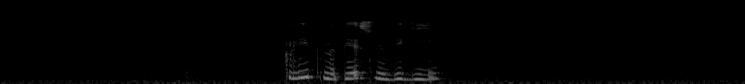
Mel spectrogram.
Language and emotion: Russian, neutral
